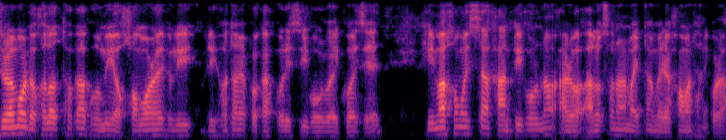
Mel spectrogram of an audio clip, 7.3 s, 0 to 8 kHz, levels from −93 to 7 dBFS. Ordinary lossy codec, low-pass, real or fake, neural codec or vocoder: Opus, 24 kbps; 7.2 kHz; fake; codec, 16 kHz, 4 kbps, FunCodec, trained on LibriTTS, 50 frames a second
